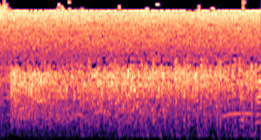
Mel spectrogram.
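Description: A horse jumps into water, splashing: a loud, steady rush of churning spray that fills the whole moment without letting up, with no voices.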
